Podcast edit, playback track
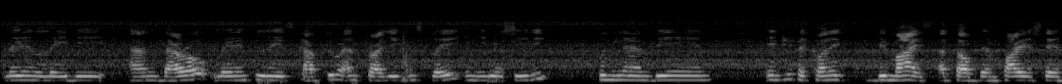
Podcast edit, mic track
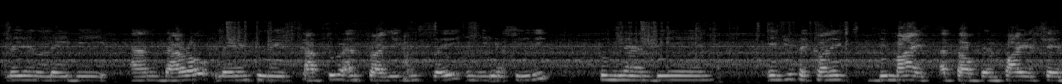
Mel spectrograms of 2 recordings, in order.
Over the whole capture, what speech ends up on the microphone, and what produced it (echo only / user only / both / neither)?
echo only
